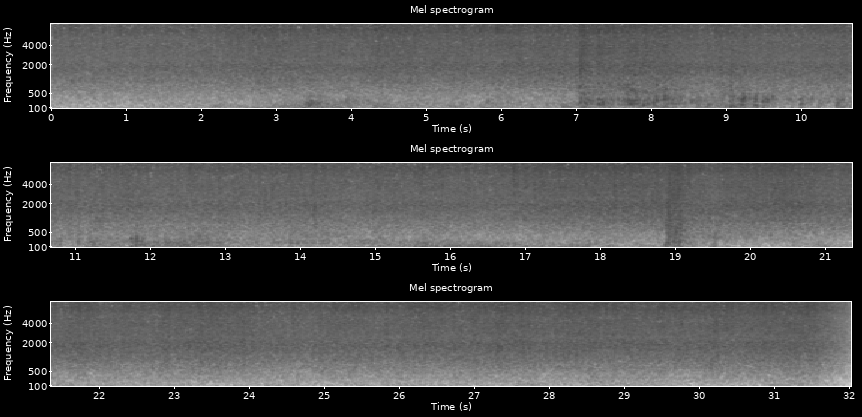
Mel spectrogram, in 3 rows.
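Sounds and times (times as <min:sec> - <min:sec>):
light medium rain: 0:00.0 - 0:32.0
distant thunder: 0:06.8 - 0:16.7, 0:18.7 - 0:21.6.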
